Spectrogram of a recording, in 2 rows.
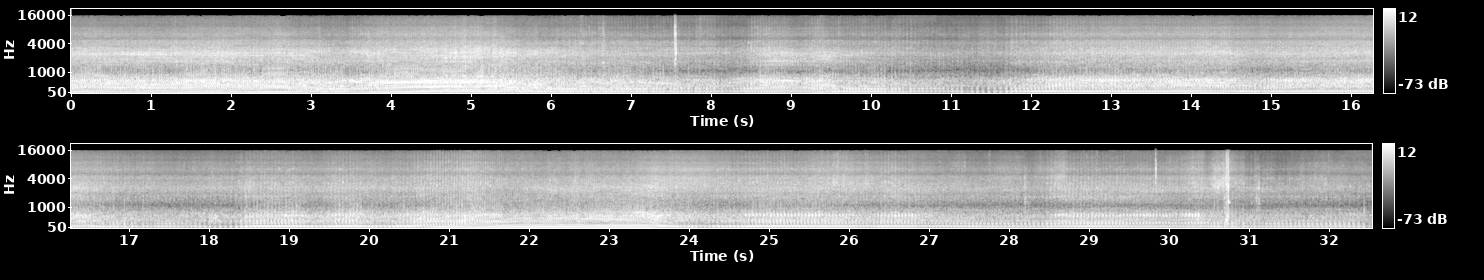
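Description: Yamaha Grizzly 450 ATV's single-cylinder engine running while riding, its pitch rising and falling with the throttle, easing off briefly about eleven seconds in.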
